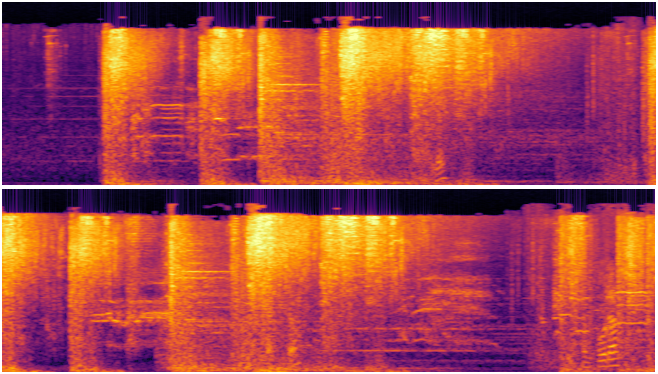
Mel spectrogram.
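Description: Steel swords clash and slash in a fight.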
